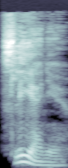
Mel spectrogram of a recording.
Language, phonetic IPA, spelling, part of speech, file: Russian, [s⁽ʲ⁾lʲɪˈjænʲɪje], слияние, noun, Ru-слияние.ogg
- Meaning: 1. merger (the act or process of merging) 2. fusion (merging of elements into a union) 3. confluence (point where two rivers or streams meet)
